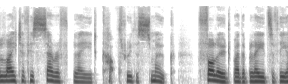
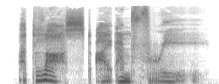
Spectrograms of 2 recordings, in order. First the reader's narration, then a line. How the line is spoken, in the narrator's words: it hissed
